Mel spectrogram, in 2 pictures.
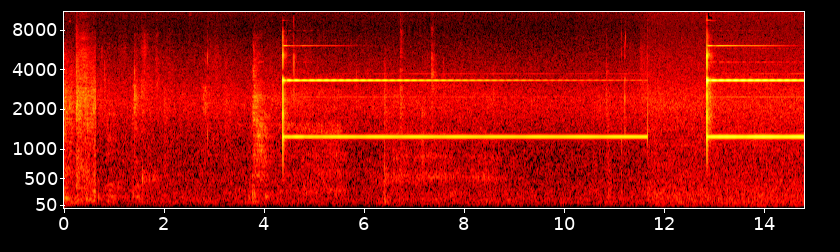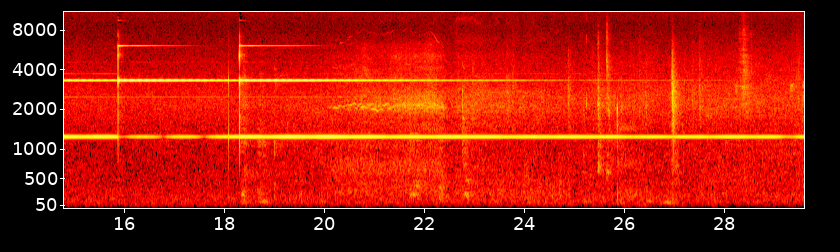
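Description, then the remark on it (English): A meditation timer bell rings out with clear, steady tones, struck about four times and each chime sustaining long and evenly into the next, with no talking. “I'll simply set the timer.”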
